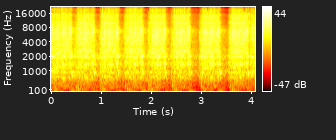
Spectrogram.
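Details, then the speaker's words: Can-Am Bombardier Rotax DS650 after previous owner's top-end rebuild, won't start: compression test cranking at wide-open throttle, slightly labored even pulses, reads 160 psi; valve clearance found well out of spec. "all right a buck 60 you can see it's kind of struggling there a little bit still so 160 lb that's pretty good"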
